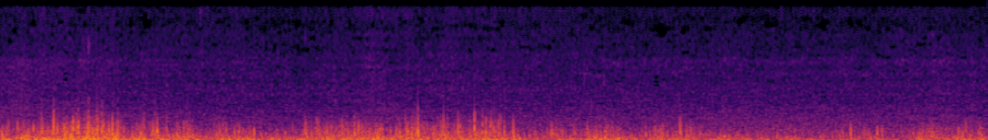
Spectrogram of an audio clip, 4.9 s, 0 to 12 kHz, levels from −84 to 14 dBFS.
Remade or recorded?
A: remade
